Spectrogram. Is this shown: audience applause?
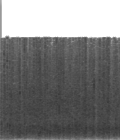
yes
